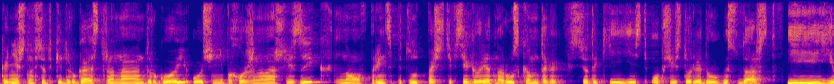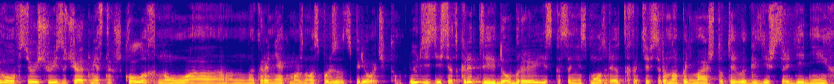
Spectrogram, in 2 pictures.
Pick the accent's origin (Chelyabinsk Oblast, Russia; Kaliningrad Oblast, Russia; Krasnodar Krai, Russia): Kaliningrad Oblast, Russia; Kaliningrad; moved away as an adult; also born or lived in Saint Petersburg; now in Armenia; Я из Калининграда, там закончил школу в 17 году, после поступил в политех в СПБ.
